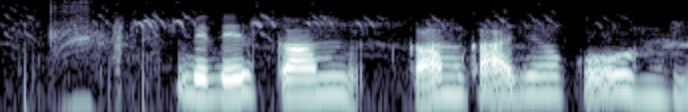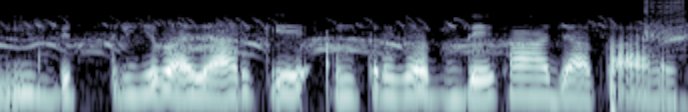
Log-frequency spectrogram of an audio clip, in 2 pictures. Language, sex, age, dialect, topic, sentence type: Hindi, female, 18-24, Kanauji Braj Bhasha, banking, statement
